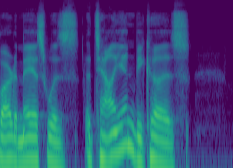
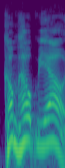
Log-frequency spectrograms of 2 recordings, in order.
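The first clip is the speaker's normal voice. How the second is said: mock calling out; 9 semitones higher than usual. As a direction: imitate a beggar's yell at restrained volume. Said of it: "to keep yelling out to Jesus".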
